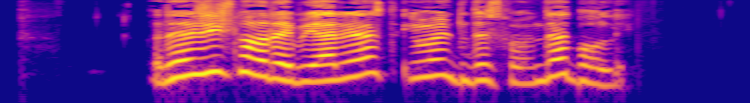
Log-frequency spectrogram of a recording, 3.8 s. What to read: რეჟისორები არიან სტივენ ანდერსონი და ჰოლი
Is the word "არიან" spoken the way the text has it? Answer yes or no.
yes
